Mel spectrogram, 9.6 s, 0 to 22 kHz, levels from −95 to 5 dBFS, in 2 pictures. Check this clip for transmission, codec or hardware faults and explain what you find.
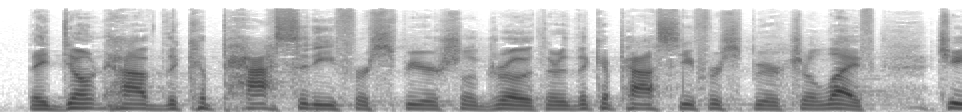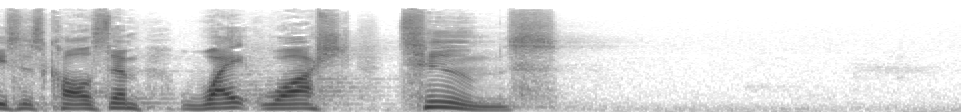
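There's one fault here, a short patch of processor overload crackle from 3.12 to 3.41 s in the speech. For about 0.3 s the machine couldn't finish its very short audio buffers on time, which suggests blocks of roughly a millisecond and a half. A handful of those deadlines slipped in a row, and each miss dropped out to silence with a hard edge. Strung together, those tiny holes give a gritty, tearing crackle over the speech that stops as soon as the load eases.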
